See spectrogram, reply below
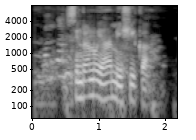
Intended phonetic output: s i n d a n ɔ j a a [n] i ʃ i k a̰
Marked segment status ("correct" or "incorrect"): incorrect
